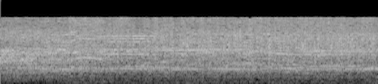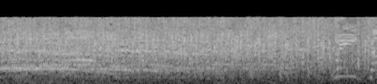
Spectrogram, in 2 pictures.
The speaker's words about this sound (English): We have lately received a number of complaints that this program is too noisy and that our audience has been laughing too loud and clapping too much. In fact, we do make a fortune by exporting our spare applause to the Andy Williams Show.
